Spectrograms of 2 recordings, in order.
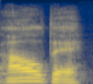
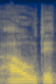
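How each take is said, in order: First: The word ends in an 'eh' sound. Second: The word ends in an 'ee' sound. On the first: "A L D E H. Because that's how they pronounce it there" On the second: "changed the sign on their Aldi"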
